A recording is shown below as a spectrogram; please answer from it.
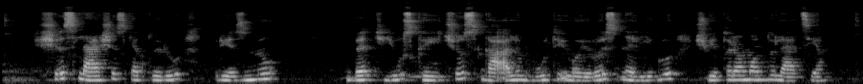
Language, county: Lithuanian, Kaunas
